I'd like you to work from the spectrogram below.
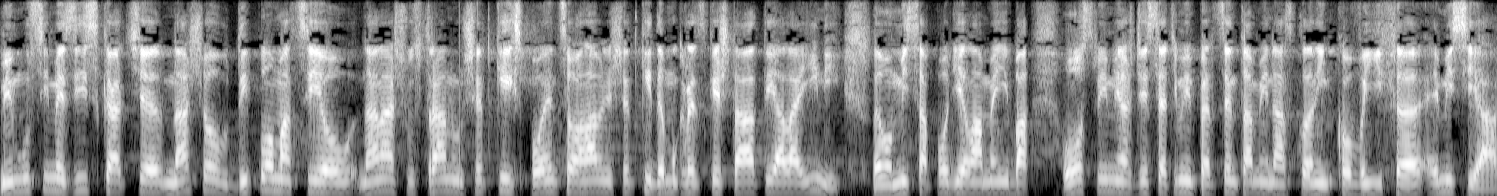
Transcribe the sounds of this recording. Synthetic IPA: mimusiːmɛziːskacnaʃɔʊd̪iplɔmat͡siɔʊnanaʃust̪ɾanufʃɛt̪kiːxspɔjɛnt͡sɔʊaɦlaʊɲɛfʃɛt̪kiːɣd̪ɛmɔkɾat̪i̥t͡skɛːʃt̪aːt̪ialɛajiniːxlɛbɔmisapɔɟɪɛlamɛibaɔsmimiaʒɟɛsɪaciːmipɛɾt͡sɛnt̪aminasklɛɲiːkɔʋiːxɛmisia̰ːx

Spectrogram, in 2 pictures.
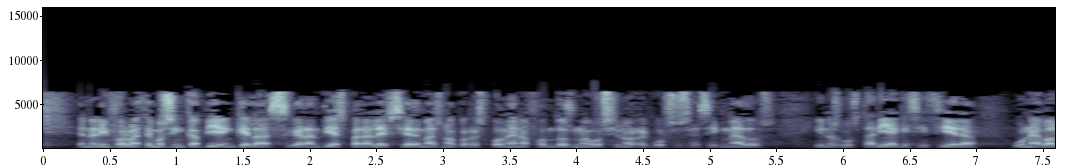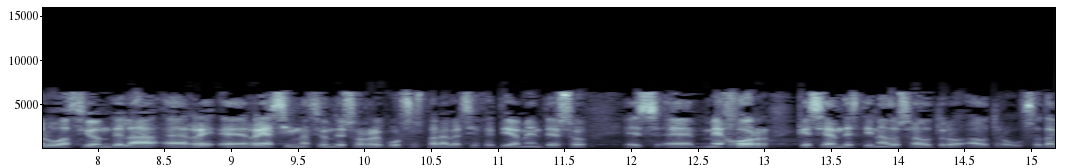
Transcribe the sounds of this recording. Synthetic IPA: ene̞liɱfoɾme̞aθemo̞siŋkapjeːŋke̞lazɣaɾant̪iaspaɾalefsiað̞e̞mazno̞ko̞respond̪e̞nafond̪o̞znweβ̞o̞sːinorekuɾso̞sasiɣnað̞o̞s | ino̞zɣust̪aɾiake̞seiθje̞ɾa | unaeβ̞aluaθjo̞nd̪e̞larere̞asiɣnaθjo̞nd̪eeso̞zrekuɾso̞spaɾaβ̞eɾsiefek̚t̪iβamẽnt̪e̞eso̞ | ezme̞xo̞ɾke̞se̞and̪e̞st̪inað̞o̞saot̪ɾoa̰ot̪ɾo̰ṵso̞t̪a

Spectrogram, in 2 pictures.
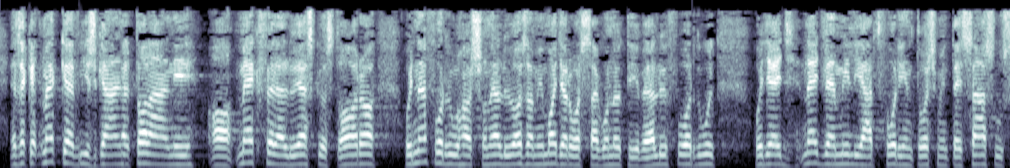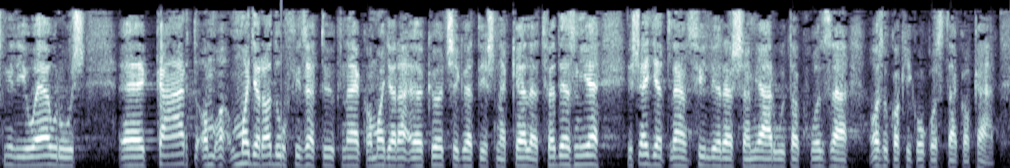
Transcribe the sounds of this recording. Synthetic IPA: ɛzɛkɛt̪mɛkːɛlʋiʒɡaːllt̪ɒlaːlniɒmɛkfɛlɛløːɛskøst̪ɒrːɒho̞ɟnɛfo̞rd̪ulɦɒʃːo̞nɛløːɒzɒmimɒɟɒɾo̞rsaːɡo̞nøt̪eːvɛɛløːfo̞rd̪ult̪ | ho̞ɟɛɟnɛɟvɛmːilːiaːrt̪fo̞ɾint̪o̞ʃmint̪ɛcsaːshuːsmilːijoːɛuɾoːʃ | kaːrt̪ɒmɒɟɒɾɒd̪oːfizɛt̪øːknɛkɒmɒɟɒɾkølt͡ʃeːɡvɛt̪eːʃnɛkːɛlːɛt̪fɛd̪ɛznijɛeːʃɛɟːɛt̪lɛnfilːeːɾɛʃɛmjaːɾult̪ɒkho̞zːaːɒzo̞kɒkiko̞ko̞st̪aːkɒka̰ːrt̪

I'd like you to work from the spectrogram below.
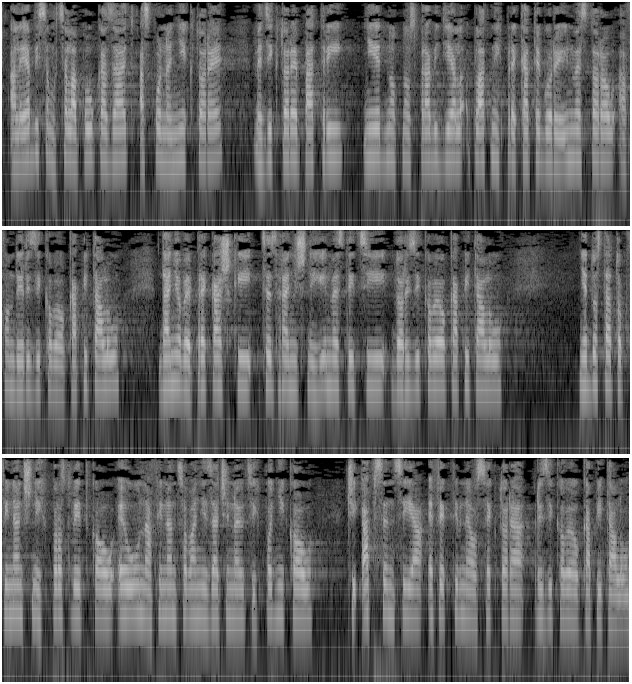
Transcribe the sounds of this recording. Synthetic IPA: ʔalɛjabisɔmxt͡sɛlapɔukaːzacaspɔɲnaɲɪɛkt̪ɔɾɛː | mɛd͡zikt̪ɔɾɛːpat̪ɾiː | ɲɛjɛd̪nɔt̪nɔsc̚pɾaʋiɟɪɛlplat̪niːxpɾɛkat̪ɛɡɔːɾiuinʋɛst̪ɔɾɔʊʔafɔnd̪iɾizikɔʋɛːɦɔkapit̪aːlu | d̪aɲɔʋɛːpɾɛkaːʃkit͡sɛzɦɾaɲit͡ʃniːɣinʋɛst̪iːt͡sijiːd̪ɔɾizikɔʋɛːɦɔkapit̪aːlu | ɲɛd̪ɔst̪at̪ɔkfinant͡ʃniːxpɾɔst̪ɾɪɛt̪kɔʊʔɛːuːnafinant͡sɔʋaɲɪɛzat͡ʃiːnajuːt͡sixpɔd̪ɲikɔʊ | t͡ʃiʔapsɛnt͡siaʔɛfɛk̚t̪iːʊnɛːɦɔsɛkt̪ɔɾaɾizikɔʋɛːɦɔkapit̪aːlu

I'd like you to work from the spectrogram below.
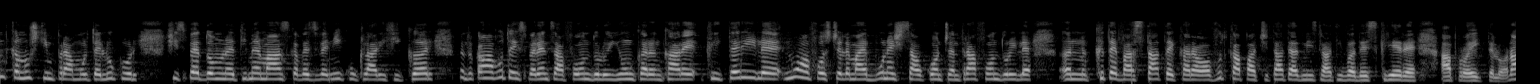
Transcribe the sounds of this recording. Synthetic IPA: nt̪̚kənuʃt̪impɾʲeamult̪e̞lukɾurʲʃispe̞rd̪o̞mnule̞t̪ime̞rmanskəve̞t̪sʲve̞nikuklaɾifikərʲpe̞nt̪ɾukəamavut̪e̞kspeɾijent̪safo̞nd̪ulujuŋkəɾɨŋkaɾe̞kɾit̪e̞ɾiːle̞nuawfo̞st̪̚t͡ʃe̞le̞majbune̞ʃi̥sawko̞nt͡ʃe̞nt̪ɾat̪fo̞nd̪uɾile̞ɨnkɨt̪e̞vast̪at̪e̞kaɾeawavut̪kapat͡ʃit̪at̪ead̪minist̪ɾat̪ivəd̪e̞skɾie̞ɾe̞apɾo̞je̞k̚t̪e̞lo̞̰r

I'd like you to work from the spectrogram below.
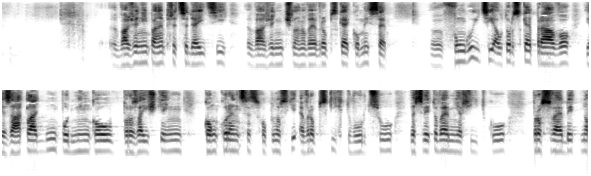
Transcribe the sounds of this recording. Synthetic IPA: vaːʒɛniːpanɛpr̝̥ɛt̪sɛdajiːt͡siː | vaːʒɛɲiːt͡ʃlɛno̞vɛːɛvɾo̞pskɛːko̞mɪsɛ | fuŋɡujiːt͡siːʔawt̪o̞ɾskɛːpɾaːvo̞ | jɛzaːkladɲiːpo̞dmiːŋko̞wpɾo̞zajɪʃcɛɲiːko̞ŋkuɾɛnt͡sɛsxo̞pno̞scɪʔɛvɾo̞pskiːxt̪vuɾt͡suː | vɛsvjɛt̪o̞vɛːmɲɛr̝iːt̪ku | pɾo̞svɛːbɪt̪no

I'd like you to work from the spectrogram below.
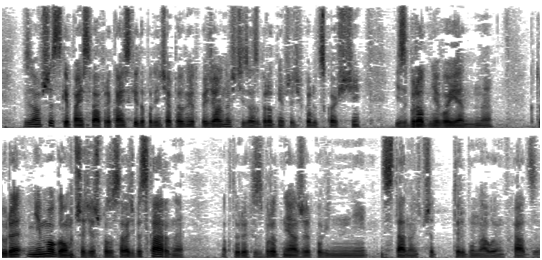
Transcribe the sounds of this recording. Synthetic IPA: vzɘvamfʂɘst̪kʲɛpaj̃st̪faːfɾɘkaj̃skʲɛd̪ɔpɔd̪jeɲt͡ɕapɛwnɛjɔt̪̚pɔvʲjed͡ʑalnɔɕt͡ɕizazbɾɔd̪ɲɛpʂɛt͡ɕi̥fkɔlut̪skɔɕt͡ɕi | izbɾɔd̪ɲɛvɔjɛnːɛ | kt̪uɾɛɲɛmɔɡɔ̃w̃pʂɛt͡ɕɛʂpɔzɔst̪avad͡ʑbɛskaɾnɛ | akt̪uɾɘɣzbɾɔd̪ɲaʐɛpɔvʲiɲːi | st̪anɔɲt͡ɕpʂɛt̪ːɾɘbunawɛmfxad̪zɛ

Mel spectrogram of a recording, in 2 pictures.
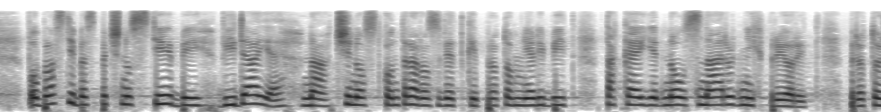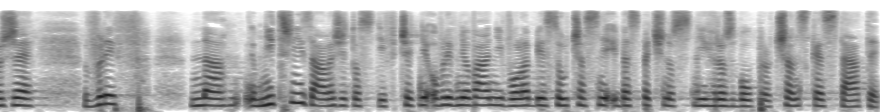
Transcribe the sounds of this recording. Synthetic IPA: fʔo̞blascɪbɛspɛt͡ʃno̞scɪbɪviːdajɛnat͡ʃɪno̞st̪̚ko̞nt̪ɾaɾo̞zvjɛt̪kɪpɾo̞t̪o̞mɲɛlɪbiːt̪ːakɛːjɛdno̞wznaːɾo̞dɲiːxpɾɪo̞ɾɪt̪pɾo̞t̪o̞ʒɛvlɪfnavɲɪt̪r̝̥ɲiːzaːlɛʒɪt̪o̞scɪft͡ʃɛt̪ɲɛʔo̞vlɪvɲo̞vaːɲiːvo̞lɛpjɛso̞wt͡ʃasɲɛʔɪbɛspɛt͡ʃno̞st̪ɲiːɦɾo̞zbo̞wpɾo̞t͡ʃlɛnskɛːst̪aːt̪ɪ

